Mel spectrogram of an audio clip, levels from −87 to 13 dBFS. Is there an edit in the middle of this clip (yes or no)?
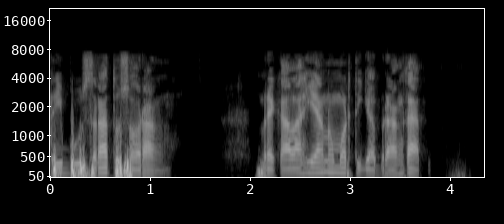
no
